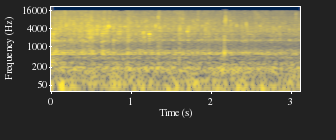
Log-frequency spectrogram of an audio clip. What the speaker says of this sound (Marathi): ठेचलेलं लसूण आणि आलं थोडंसं परतून घेऊया.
